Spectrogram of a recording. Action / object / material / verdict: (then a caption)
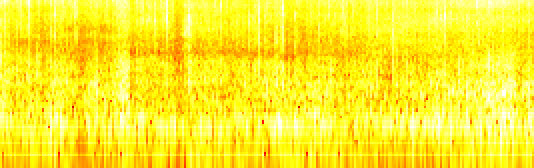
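scrape / foam microphone windscreen / foam / none. Long acrylic nails scratch over the top and sides of a black foam windscreen on a white microphone. The result is a steady, muffled rumble and crackle that stays dark and low, with no bright edge.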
